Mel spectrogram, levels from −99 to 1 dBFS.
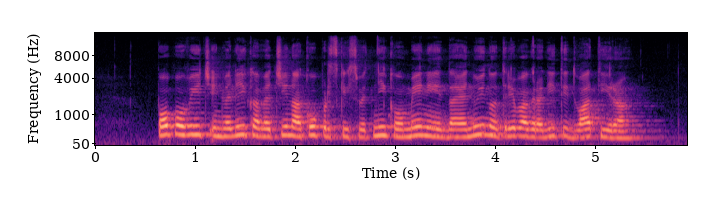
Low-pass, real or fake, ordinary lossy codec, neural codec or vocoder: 14.4 kHz; fake; none; vocoder, 44.1 kHz, 128 mel bands every 512 samples, BigVGAN v2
